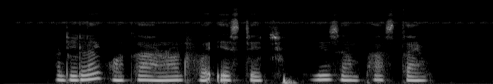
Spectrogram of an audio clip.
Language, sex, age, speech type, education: Nigerian Pidgin, female, 30-45, read, tertiary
